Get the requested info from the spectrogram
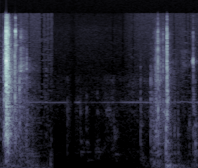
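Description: Live radio-play sound effects: two sharp knocks of the hero's footsteps arriving. The first comes right at the start and dies away within about half a second, the second comes near the end, with near silence between.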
